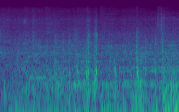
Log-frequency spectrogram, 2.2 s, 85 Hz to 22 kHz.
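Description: ENGWE X20 e-bike riding over a bumpy dirt trail, with an irregular clatter and rattle from its front suspension fork over a low rumble from the tyres and ride. The clattering is a noise fault in the front fork.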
